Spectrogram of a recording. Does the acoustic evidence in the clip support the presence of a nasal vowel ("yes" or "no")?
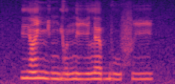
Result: yes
